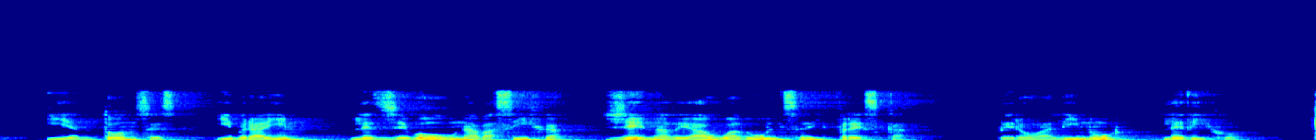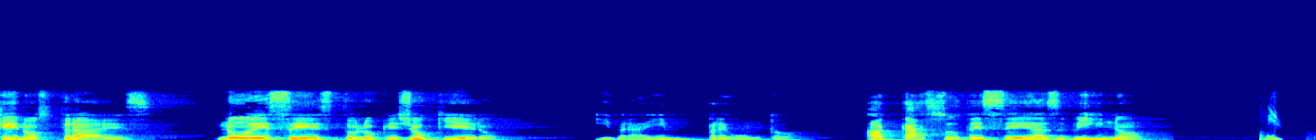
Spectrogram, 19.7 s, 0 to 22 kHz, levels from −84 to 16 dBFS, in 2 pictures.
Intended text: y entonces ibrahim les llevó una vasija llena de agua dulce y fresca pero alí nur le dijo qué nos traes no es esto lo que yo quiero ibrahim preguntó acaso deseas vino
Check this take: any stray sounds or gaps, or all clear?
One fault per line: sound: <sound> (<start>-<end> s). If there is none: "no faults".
sound: chirp (19.3-19.5 s)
